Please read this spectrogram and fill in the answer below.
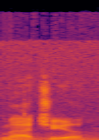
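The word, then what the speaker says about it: Macchia: Can you say your name and spell it for us? I'm a trooper Matchia.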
